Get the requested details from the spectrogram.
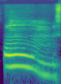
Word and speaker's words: Ogham: One thing that I saw there I'd never seen before, never even heard of, was Ohm stones. Ohm is spelled O-G-H-A-M.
